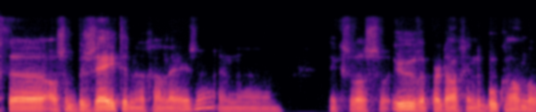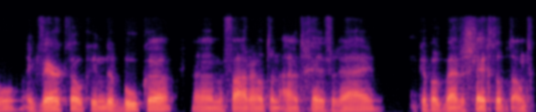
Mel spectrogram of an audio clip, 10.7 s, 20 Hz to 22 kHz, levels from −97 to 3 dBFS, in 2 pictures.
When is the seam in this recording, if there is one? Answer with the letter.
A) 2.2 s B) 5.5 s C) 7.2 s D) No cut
C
